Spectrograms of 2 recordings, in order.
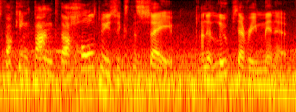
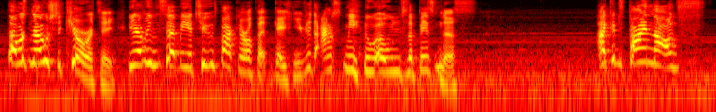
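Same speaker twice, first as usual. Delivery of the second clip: high, indignant protest; worked-up retold outrage; exasperated rant; 8 semitones higher than usual. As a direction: argue in rising disbelief at the nonsense. Ranting about lax bank security.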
